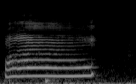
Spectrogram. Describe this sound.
Unsatisfied cat complaints to his owner.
